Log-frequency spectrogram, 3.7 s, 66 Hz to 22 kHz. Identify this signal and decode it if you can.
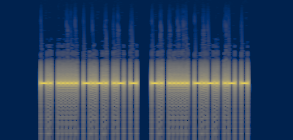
Morse code, heard as a keyed tone, about 44 wpm, 690 Hz. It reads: N5CAT N5CAT
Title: USA Call Signs Repeated 2x 45wpm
